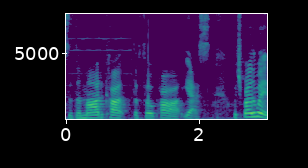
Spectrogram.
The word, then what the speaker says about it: faux pas: Yeah, I used to call it fox paws. And I did not realize they were the same thing. I knew what a faux pas was, but when I would see it read, I would still read it as fox paws.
